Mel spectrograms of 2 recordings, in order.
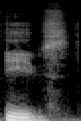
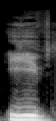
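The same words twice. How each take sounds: First: The name is said with a final s sound. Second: The name is said without a final s sound. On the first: The speaker calls it right. "but it's Eves" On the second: The speaker calls it wrong. "I didn't pronounce the S on Eves"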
